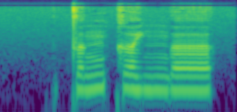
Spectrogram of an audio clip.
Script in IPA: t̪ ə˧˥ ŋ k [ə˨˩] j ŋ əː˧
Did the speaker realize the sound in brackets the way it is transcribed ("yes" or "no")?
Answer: no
